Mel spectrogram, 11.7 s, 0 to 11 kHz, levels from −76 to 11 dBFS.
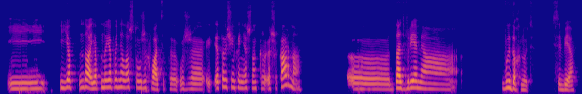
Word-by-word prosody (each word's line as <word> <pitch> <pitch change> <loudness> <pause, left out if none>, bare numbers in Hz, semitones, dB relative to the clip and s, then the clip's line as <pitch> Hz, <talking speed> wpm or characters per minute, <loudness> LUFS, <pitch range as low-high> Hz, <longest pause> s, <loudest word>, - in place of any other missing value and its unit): И 205 +1 -1 0.3
и - - -1
я, 250 +2 +4 0.2
м-да, 240 -2 +5 0.2
ну, 245 +1 +2
поняла, 255 0 0
что 245 -1 -7
уже 230 0 -2
хватит, 180 -5 +1
э, 180 -1 -4
уже 185 0 -5
и - - -6
Это 225 +4 +1
очень, 250 -2 -3
конечно, 225 -1 -4
кр 210 -1 -5
шикарно, 275 +10 +1 0.9
э, 185 -2 0
дать 220 +3 +7
время 200 - 0 0.9
выдохнуть 200 -7 0 0.3
себе. 170 -3 -3
205 Hz, 115 wpm, -23 LUFS, 185-235 Hz, 0.9 s, дать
